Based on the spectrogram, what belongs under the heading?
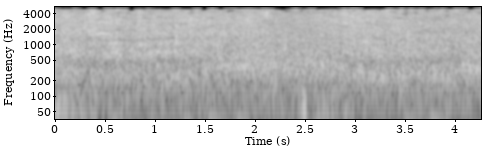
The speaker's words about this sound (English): And there you can see there's another one of the bridges, bridge number 3. And the water is going over that away and making new pathways.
